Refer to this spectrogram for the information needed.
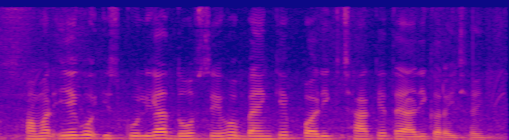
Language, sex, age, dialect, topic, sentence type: Magahi, male, 25-30, Western, banking, statement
